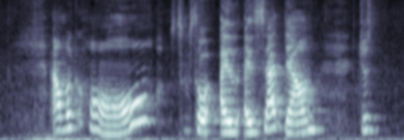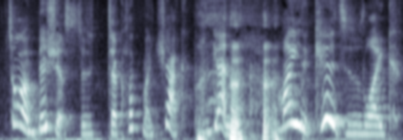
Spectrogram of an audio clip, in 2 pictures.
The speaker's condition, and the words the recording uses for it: Stuttering. And whenever I have pressure on me, I don't really stutter.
